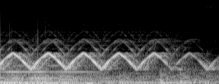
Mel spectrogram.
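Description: Emergency vehicle siren in a fast yelp, its tone sweeping up and down about three times a second, over a low steady rumble.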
